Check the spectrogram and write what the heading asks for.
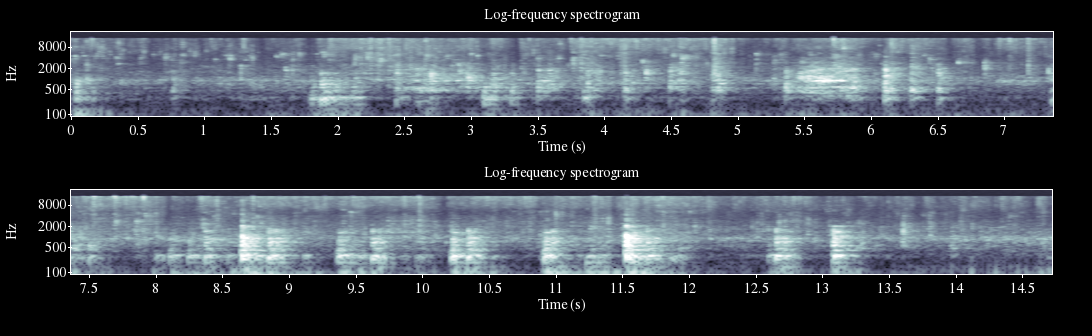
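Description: Sliced onions sizzling in hot cooking oil in a kadhai, a faint steady hiss, broken by a dozen or so irregular knocks and taps, the loudest about two-thirds of the way through.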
